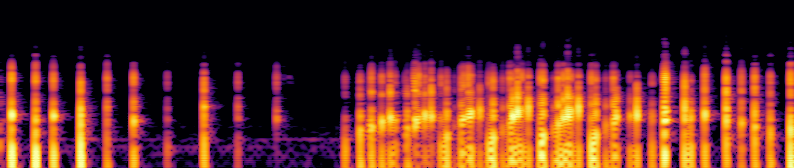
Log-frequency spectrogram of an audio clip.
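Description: Fingertips and nails tap on an iPhone inside a pale, palm-sized solid silicone or plastic case. A slow run of spaced, dry knocks is followed after a short pause by a fast, dense flurry of crisp clicks and taps with a low thud beneath each one.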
